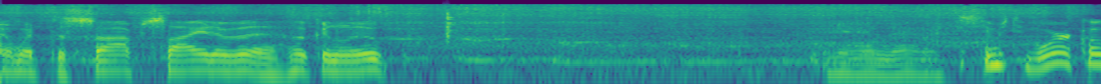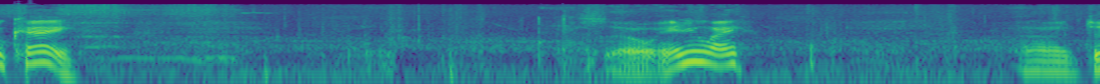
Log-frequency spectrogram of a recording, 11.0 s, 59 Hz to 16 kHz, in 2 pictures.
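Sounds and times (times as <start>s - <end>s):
electric motor whine: 0.0s - 7.6s.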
